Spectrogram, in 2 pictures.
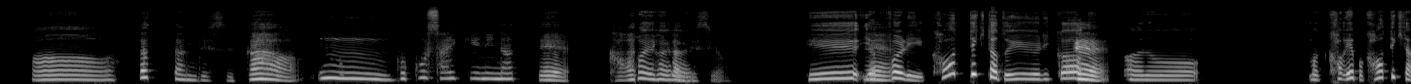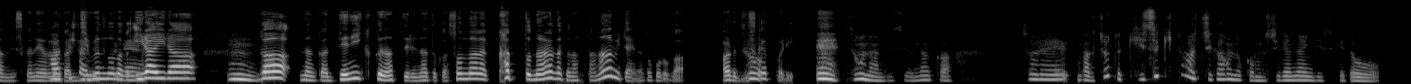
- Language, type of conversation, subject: Japanese, podcast, 最近、自分について新しく気づいたことはありますか？
- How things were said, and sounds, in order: other noise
